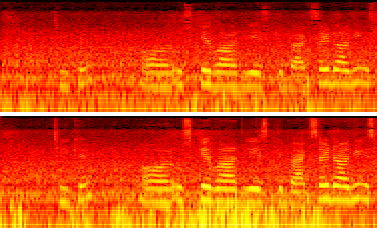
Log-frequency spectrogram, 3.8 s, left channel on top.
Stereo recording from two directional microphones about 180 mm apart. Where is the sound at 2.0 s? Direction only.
60° right (ahead or behind).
